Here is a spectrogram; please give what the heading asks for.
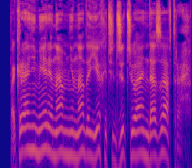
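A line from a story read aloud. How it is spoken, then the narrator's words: Groaning. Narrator (Russian): простонал Венкат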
